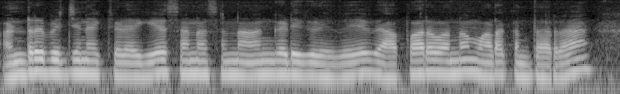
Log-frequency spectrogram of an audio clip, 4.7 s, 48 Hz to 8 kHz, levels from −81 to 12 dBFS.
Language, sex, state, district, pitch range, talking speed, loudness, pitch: Kannada, male, Karnataka, Koppal, 130-150 Hz, 105 wpm, -14 LUFS, 145 Hz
